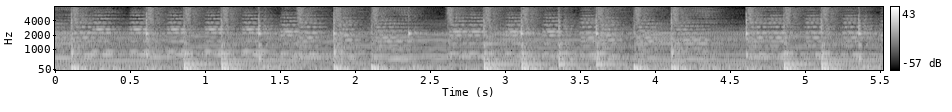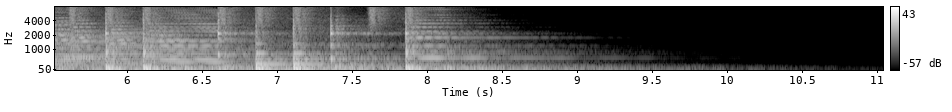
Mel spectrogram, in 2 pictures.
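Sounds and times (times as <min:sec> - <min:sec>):
samba music: 0:00.0 - 0:08.7.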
